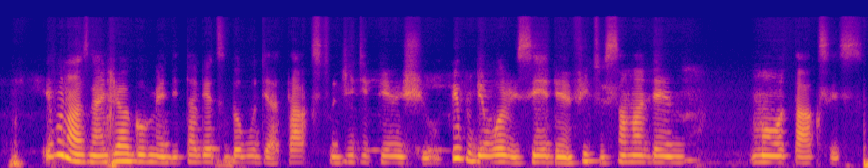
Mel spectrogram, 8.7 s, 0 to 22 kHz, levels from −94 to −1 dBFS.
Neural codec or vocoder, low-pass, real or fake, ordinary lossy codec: autoencoder, 48 kHz, 32 numbers a frame, DAC-VAE, trained on Japanese speech; 14.4 kHz; fake; none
